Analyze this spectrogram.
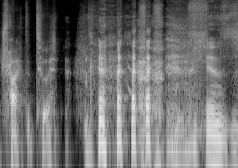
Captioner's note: Lex laughing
